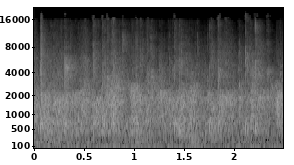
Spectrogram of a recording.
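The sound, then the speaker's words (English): An audience applauds steadily, a dense, even wash of many hands clapping at a constant level for a couple of seconds with no voices over it. “Don't clap it up.”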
